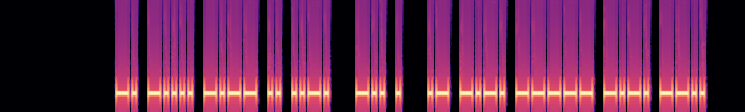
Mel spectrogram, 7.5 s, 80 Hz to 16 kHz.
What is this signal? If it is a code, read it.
Morse code, heard as a keyed tone, about 32 wpm, 700 Hz. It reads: N6YIF DE AC0CZ
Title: USA Callsign DE Callsign - 5 Characters - 30wpm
